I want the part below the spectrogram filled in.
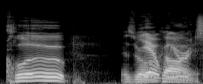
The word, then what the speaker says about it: CL30P: It's kind of Kloop, but the three is silent. – Yeah, so we don't really know how to pronounce it. – Thank that. – You for the pronunciation. – You add an extra O. Kloop. Silent three.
